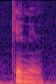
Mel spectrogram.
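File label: "caning", Nigerian Pidgin, male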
